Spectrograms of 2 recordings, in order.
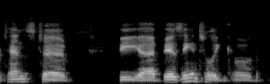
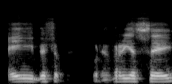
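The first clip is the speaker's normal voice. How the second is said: Irish priest; 5 semitones higher than usual. Retold or imitated. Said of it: "there's an old Irish priest".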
